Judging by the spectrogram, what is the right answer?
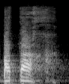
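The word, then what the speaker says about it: בטח: es la palabra hebrea con b de burro batach se escribe y se pronuncia batah significa sentirte seguro firme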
